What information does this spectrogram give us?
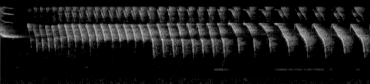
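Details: Canary lure song for training juveniles: a brief whistle, then a long rapid trill that breaks into quick descending sweeps.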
